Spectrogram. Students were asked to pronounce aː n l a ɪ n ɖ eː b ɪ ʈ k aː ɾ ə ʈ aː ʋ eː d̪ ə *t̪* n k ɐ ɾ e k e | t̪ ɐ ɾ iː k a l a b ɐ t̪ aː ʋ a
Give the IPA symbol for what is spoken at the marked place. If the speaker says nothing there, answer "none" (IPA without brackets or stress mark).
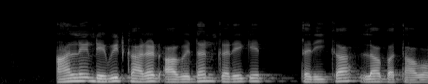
none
